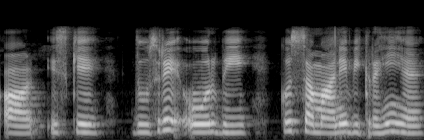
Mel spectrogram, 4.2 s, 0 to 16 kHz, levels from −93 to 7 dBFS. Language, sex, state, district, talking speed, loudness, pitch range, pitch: Hindi, female, Uttar Pradesh, Budaun, 140 wpm, -18 LUFS, 200-220 Hz, 210 Hz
